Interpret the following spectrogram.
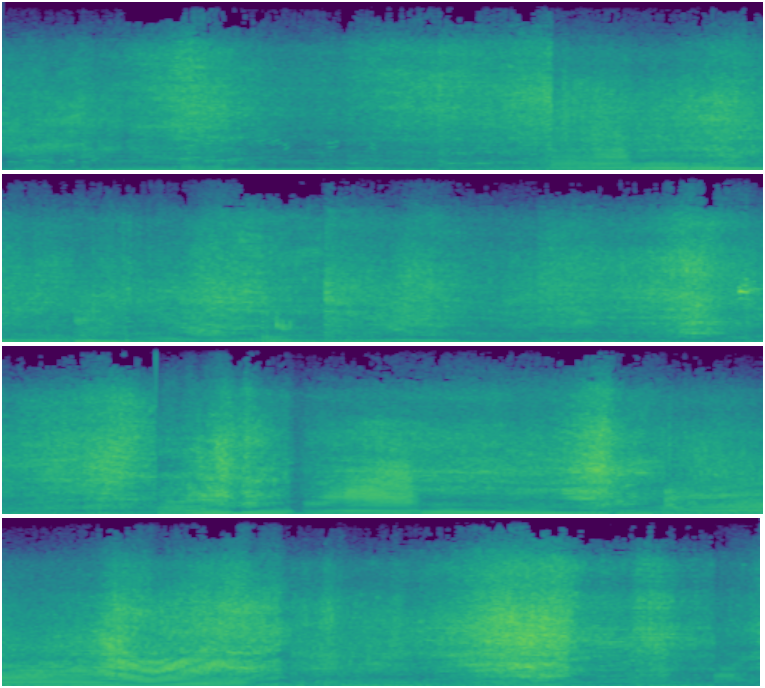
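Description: Off-road motorcycles riding past one after another on a dirt track, their engines revving up and down through throttle and gear changes. The engine note rises to peaks about a quarter of the way in and again past the middle.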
